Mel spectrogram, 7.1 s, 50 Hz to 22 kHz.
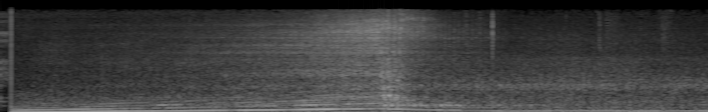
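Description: A 1987 Ford Sierra Cosworth RS500 engine pulls hard from inside the car, revs climbing steadily for several seconds before easing back into a steady, loud cruising drone with rumble.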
